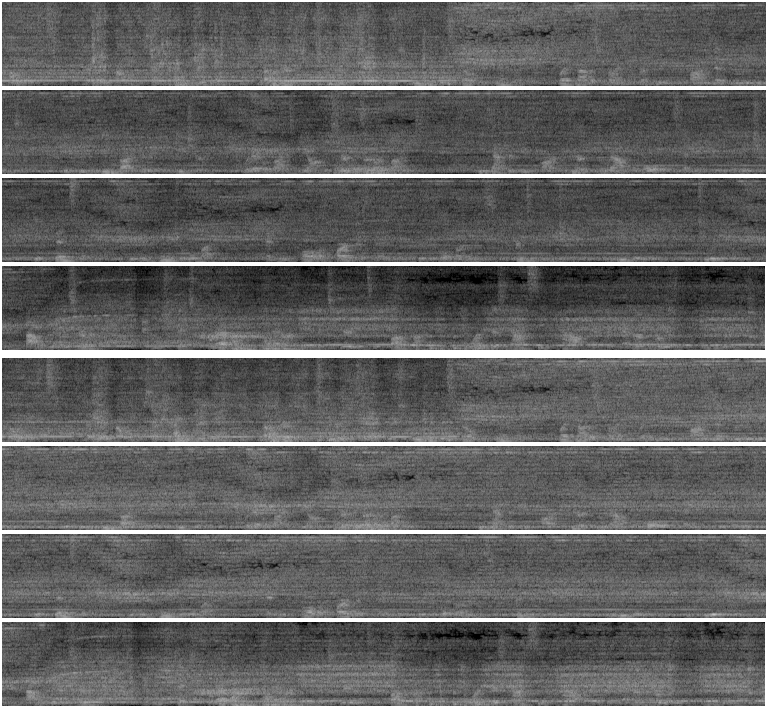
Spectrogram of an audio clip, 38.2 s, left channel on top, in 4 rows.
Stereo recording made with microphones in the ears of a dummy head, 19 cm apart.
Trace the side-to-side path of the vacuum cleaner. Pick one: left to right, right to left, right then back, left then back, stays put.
left to right.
